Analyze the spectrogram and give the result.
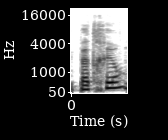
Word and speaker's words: Patreons: Après, on a beaucoup de comptes qui ouvrent aussi tout ce qui est des Patreons.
